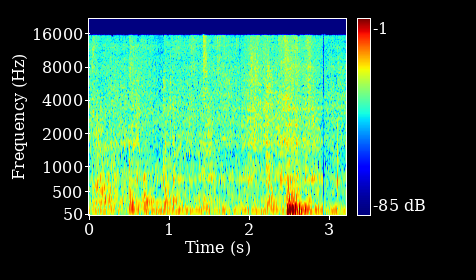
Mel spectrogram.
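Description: Bitter gourd and small shrimp bhaji frying in a pan with chopped onions, a low steady sizzle broken by soft stirring scrapes and one louder clatter near the end, no voices.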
